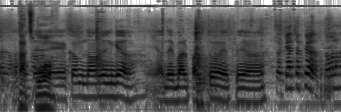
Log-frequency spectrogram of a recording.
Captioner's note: French spoken audio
